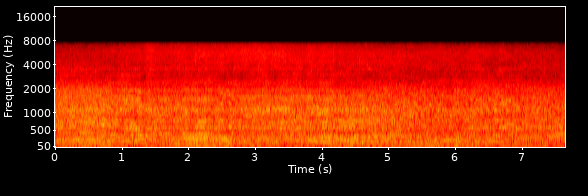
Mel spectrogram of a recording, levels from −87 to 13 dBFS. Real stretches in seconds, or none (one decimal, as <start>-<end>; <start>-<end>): 0.0-0.7; 4.7-5.5; 7.0-7.7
